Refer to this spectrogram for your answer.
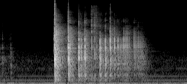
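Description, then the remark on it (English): Several dice are rolled onto a table to determine damage, a quick burst of bright clicks and rattles that bounce and settle within about a second. Fairly loud, with no talking. “All right, let me roll all these weird dice.”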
